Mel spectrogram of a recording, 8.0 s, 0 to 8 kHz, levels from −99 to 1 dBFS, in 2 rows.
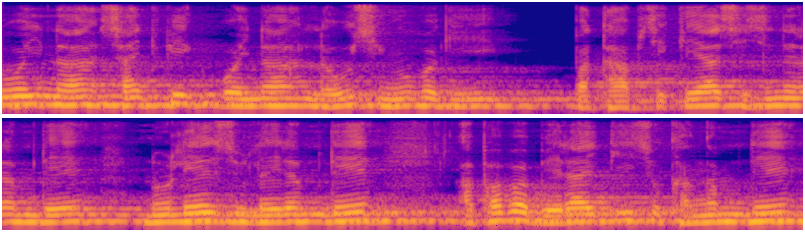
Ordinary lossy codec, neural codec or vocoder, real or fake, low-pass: none; none; real; 7.2 kHz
